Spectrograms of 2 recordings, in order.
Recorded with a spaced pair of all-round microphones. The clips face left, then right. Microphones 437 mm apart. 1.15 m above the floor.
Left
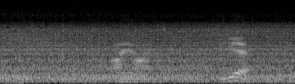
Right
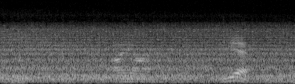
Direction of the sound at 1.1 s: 10° left (ahead or behind).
